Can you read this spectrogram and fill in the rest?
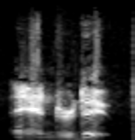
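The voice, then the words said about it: Deep announcer intro voice. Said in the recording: “what's with deep voice? ... It's my intro voice.”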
